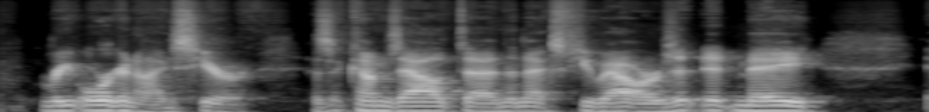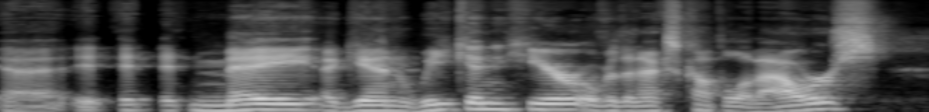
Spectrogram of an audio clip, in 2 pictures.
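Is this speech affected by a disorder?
No.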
